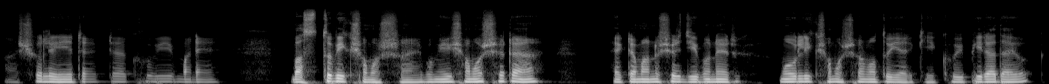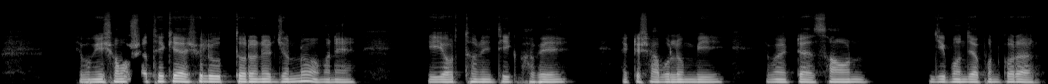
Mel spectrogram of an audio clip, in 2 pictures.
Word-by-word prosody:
আসলে 125 +5 -1 0.2
এটা 120 +2 -6
একটা 120 +2 -17 0.2
খুবই 130 -1 -14 0.2
মানে 115 -1 -9 0.9
বাস্তবিক 135 - +5
সমস্যা 105 0 0 0.2
এবং 115 +1 -2
এই 125 - +2
সমস্যাটা 130 +1 +4 1.0
একটা 120 +2 +1
মানুষের 125 +2 +3
জীবনের 120 -1 +4 0.5
মৌলিক 125 +1 +4
সমস্যার 120 0 0
মতোই 115 -1 0
আরকি 105 +1 -10
খুবই 115 -3 -3
পীড়াদায়ক। 120 +2 +2 1.0
এবং 115 0 -3
এই 115 - -1
সমস্যা 125 0 -1
থেকে 130 +1 +1
আসলে 130 +2 0
উত্তরণের 125 -1 +1
জন্য 125 +2 0 0.3
মানে 110 0 -3 0.9
এই 115 - -1
অর্থনৈতিকভাবে 115 -1 -3 0.8
একটা 110 +2 -5
স্বাবলম্বী 115 -1 -1 0.6
এবং 115 +1 -4
একটা 115 +2 -3 0.2
সাউন্ড 115 0 -1 0.8
জীবনযাপন 120 -1 -2
করার 120 -3 0
120 Hz, 105 wpm, -22 LUFS, 115-125 Hz, 1.0 s, বাস্তবিক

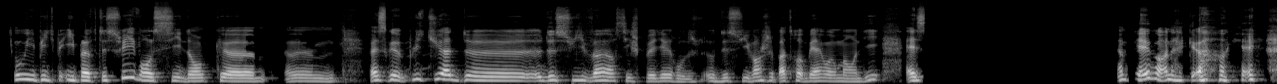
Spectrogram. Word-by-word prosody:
Oui, 230 +1 +3
et 215 - 0
puis, 210 0 0
t - - -9
ils 195 -2 +2
peuvent 180 -2 +6
te 185 - -3
suivre, 195 - 0
aussi? 175 -1 +1
Donc, 155 +2 -2
hem, 145 -2 +3 0.2
hem, 145 -1 -5 0.3
parce 195 0 +2
que 210 -2 +3
plus 225 +8 -5
tu 245 +3 -4
as 225 -2 +7
de 180 -4 +1
de 195 - +1
suiveurs, 185 -2 0
si 165 -2 -10
je 150 - -11
peux 145 -1 -3
dire, 155 -1 -3
ou 125 -2 -7
j 130 - -12
ou 155 - -5
de 150 +2 -6
suivants, 155 +2 -4
je 185 - -5
sais 170 - -6
pas 150 - +2
trop 155 - -1
bien 155 +1 0
comment 145 -3 -4
on - - -5
dit. 200 +10 -6 0.2
Est-ce 175 +2 +3 1.9
OK 215 +4 +3
bon, 240 -5 +4
d'accord, 200 +1 +3
OK. 210 +3 -2
175 Hz, 195 wpm, -21 LUFS, 155-200 Hz, 1.9 s, as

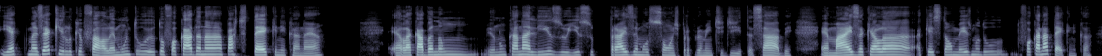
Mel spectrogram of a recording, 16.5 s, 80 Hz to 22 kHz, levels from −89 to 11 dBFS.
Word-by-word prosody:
e 200 -6 -6
é 215 - +2 0.2
mas 220 +1 -1
é 245 - +6
aquilo 240 -5 -3
que 215 - -11
eu - - -12
falo, 170 -6 +2
é 165 - -2
muito 220 +4 -8
eu 200 0 -5
tô 220 +2 -5
focada 220 +1 +4
na 220 0 +2
parte 220 +1 -2
técnica, 190 -5 +3
né. 155 +3 -6 1.0
Ela 170 +1 +1
acaba 185 +3 +4
não 205 -1 -6 0.2
eu 180 -3 -11
não 195 +2 -10
canalizo 205 -1 -1
isso 190 +2 -10 0.2
para 185 0 +3
as 200 0 -1
emoções 180 -4 -7
propriamente 160 -1 -13
dita, 145 -3 -15
sabe, 150 -3 0 0.4
é 160 - -3
mais 175 +5 +6
aquela 200 -2 +1
a 165 - -13
questão 195 +1 -6
mesmo 200 +2 -6
do 205 +2 -13
do 205 0 -28
focar 215 +1 +1
na 245 +1 +5
técnica. 140 - -6
195 Hz, 150 wpm, -22 LUFS, 170-210 Hz, 1.0 s, é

